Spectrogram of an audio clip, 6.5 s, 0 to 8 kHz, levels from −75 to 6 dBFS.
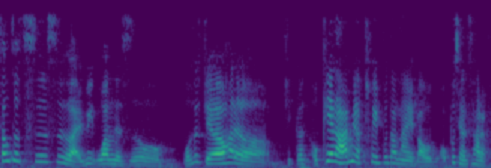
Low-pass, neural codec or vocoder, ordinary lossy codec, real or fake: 7.2 kHz; codec, 16 kHz, 2 kbps, FunCodec, trained on Chinese and English, 25 frames a second; none; fake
